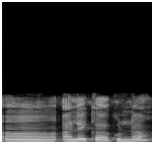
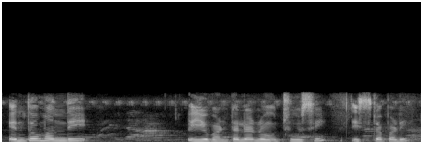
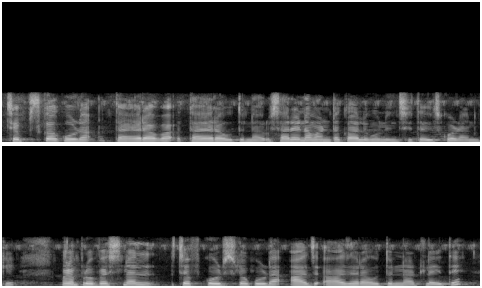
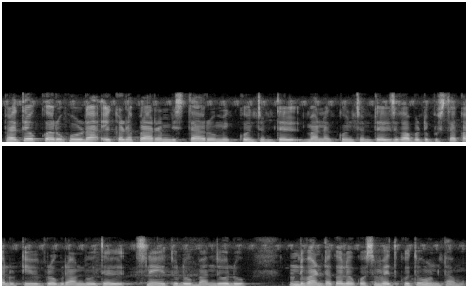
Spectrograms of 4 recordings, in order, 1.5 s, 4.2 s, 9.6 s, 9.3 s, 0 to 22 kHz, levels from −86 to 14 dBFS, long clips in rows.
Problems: background sounds at intervals, background conversations at intervals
